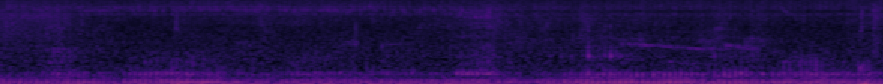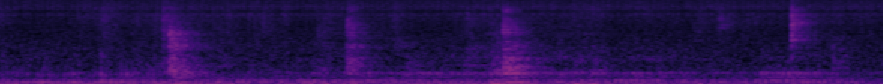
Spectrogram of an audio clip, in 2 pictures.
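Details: A domestic cat purring after eating, a steady low rumble running through the whole stretch, with a few brief clicks and faint household noises behind it.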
